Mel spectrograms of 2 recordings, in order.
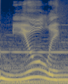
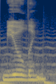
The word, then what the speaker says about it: mewing: It's spelled like you would expect. Muing. No, muing. M E W, not mingling.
